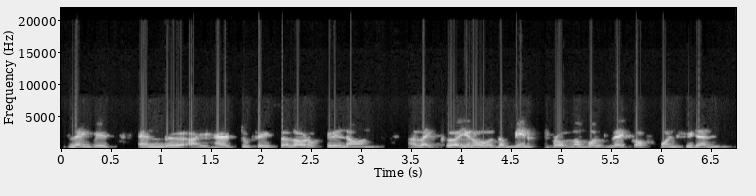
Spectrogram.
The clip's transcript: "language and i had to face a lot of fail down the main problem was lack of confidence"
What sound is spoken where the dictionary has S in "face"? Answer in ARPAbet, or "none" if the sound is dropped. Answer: S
